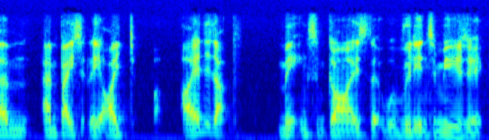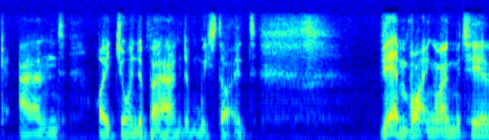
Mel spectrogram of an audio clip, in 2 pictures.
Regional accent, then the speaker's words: Seaford, South East England, United Kingdom; So I'm from the south coast of England on a little town called Seaford. I've lived here all my life. It's sort of, I guess, geographically, it's in between sort of Eastbourne and Brighton on that south coast.

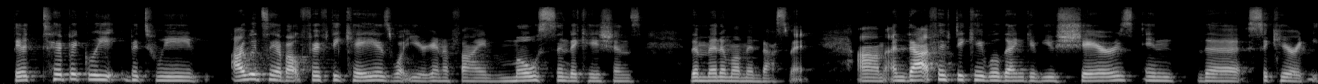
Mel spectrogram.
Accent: Cayman Islands; now in California, United States; I'm originally from the Cayman Islands, and I live in sunny California

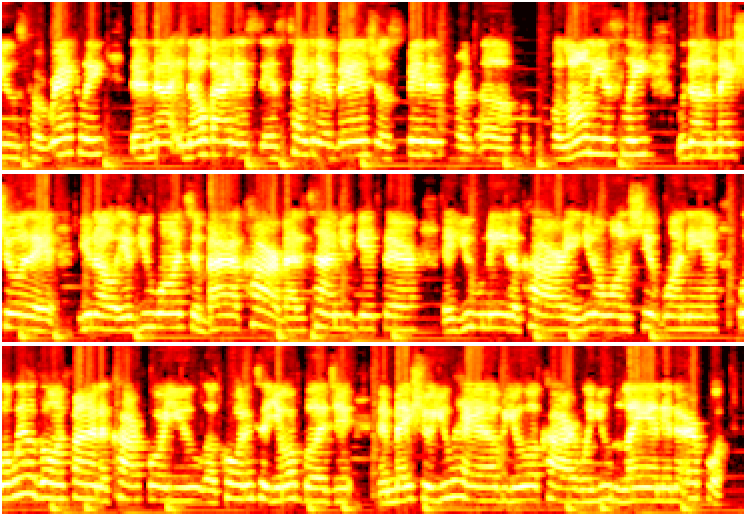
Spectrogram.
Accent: Memphis, Tennessee, United States; I'm born and raised in Memphis. I'm a Southern girl. I've been here all of my life outside of my travels.

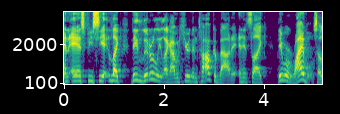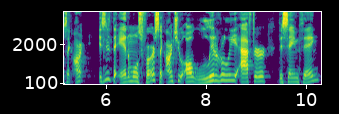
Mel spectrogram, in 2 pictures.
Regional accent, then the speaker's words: United States; I'm an American

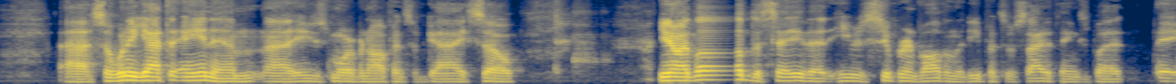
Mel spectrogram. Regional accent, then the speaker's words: Texas, United States; growing up in Texas, playing high school football in Texas

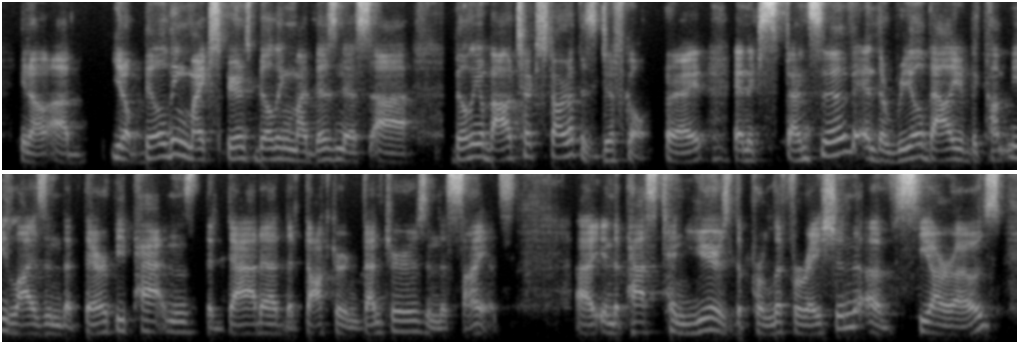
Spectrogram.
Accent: Mukilteo, Washington, United States; we were raised in Mukilteo, Washington, a suburb of Seattle

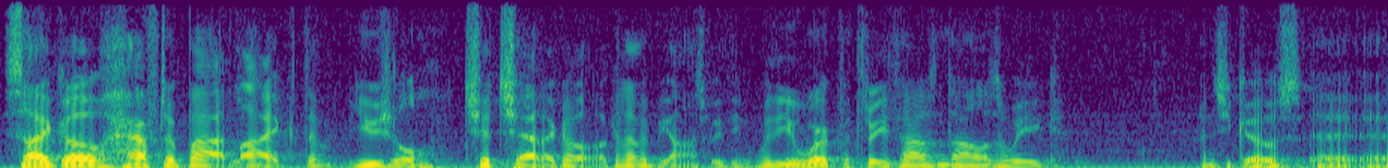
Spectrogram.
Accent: New York, United States; I grew up in New York in the 80s

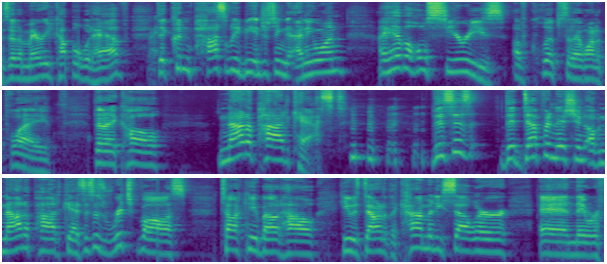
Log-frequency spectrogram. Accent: Rochester, New York, United States; accent: Rochester; my Rochester accent

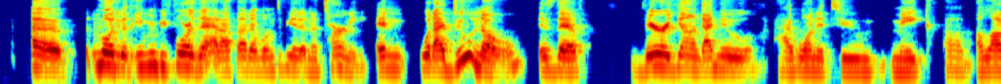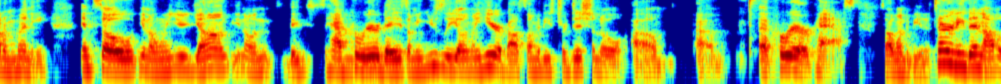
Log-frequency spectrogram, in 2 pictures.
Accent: Columbus, Ohio, United States; now in Dallas-Fort Worth, United States; I'm originally from Columbus, Ohio, but I've been here in the Dallas-Fort Worth Metroplex for about 15 years

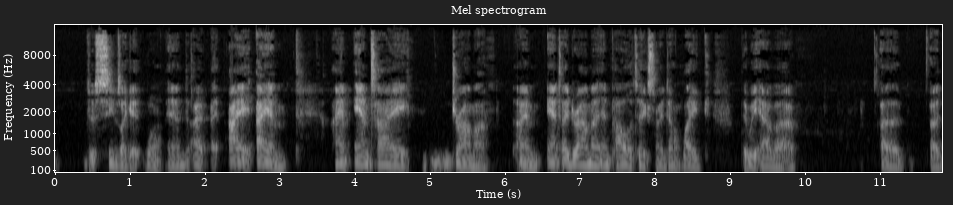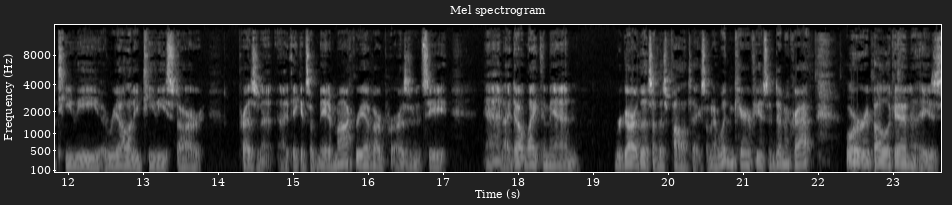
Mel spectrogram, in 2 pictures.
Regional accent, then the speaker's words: East Gary, Indiana, United States; born there; now in Minneapolis, United States; And he was born in Austin. And I was born in East Gary.

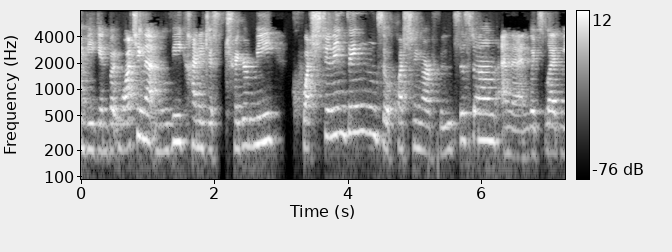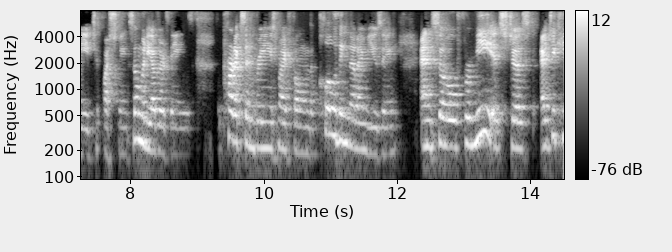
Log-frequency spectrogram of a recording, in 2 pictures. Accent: Montreal, Quebec, Canada; I am from Montreal, Quebec.

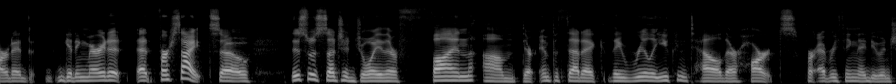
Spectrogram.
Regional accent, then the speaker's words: Nashville, Tennessee, United States; I am from Music City

